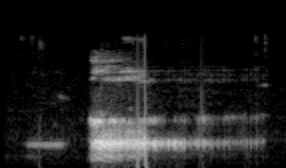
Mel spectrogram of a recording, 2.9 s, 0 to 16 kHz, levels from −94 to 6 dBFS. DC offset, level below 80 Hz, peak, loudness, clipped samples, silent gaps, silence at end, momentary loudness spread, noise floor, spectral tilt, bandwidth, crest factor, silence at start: under 0.1%; -60 dBFS; -2 dBFS; -17 LUFS; under 0.1%; none; 0.8 s; 20 LU; -50 dBFS; -5.5 dB/octave; 7 kHz; 18 dB; 0.9 s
